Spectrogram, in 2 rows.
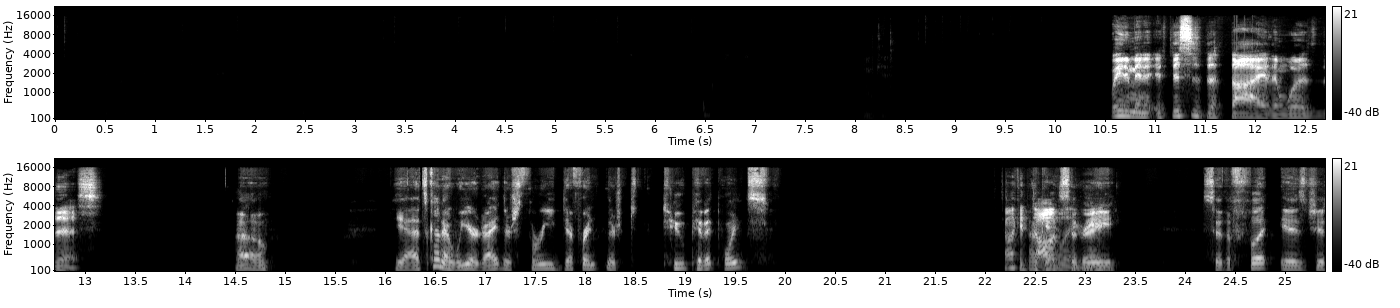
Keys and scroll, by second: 0.5 e, 2.1-2.8 typing, 4.4 e, 6.5 space.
